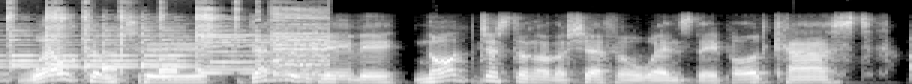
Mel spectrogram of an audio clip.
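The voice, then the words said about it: Congested voice with Scottish tinge. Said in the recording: “I've caught the accent and I've also caught a cold”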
